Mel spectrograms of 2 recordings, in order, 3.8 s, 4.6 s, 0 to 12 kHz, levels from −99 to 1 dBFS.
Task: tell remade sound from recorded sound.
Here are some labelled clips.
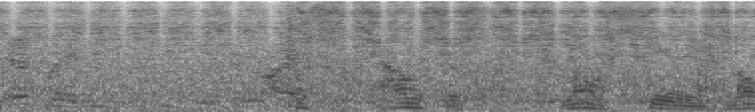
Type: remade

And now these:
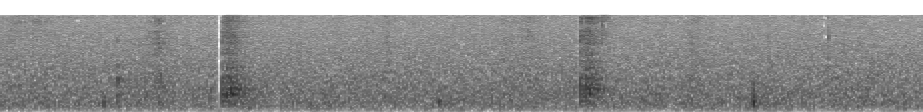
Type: recorded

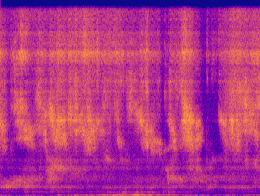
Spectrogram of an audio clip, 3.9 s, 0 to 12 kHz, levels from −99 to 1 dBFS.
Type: remade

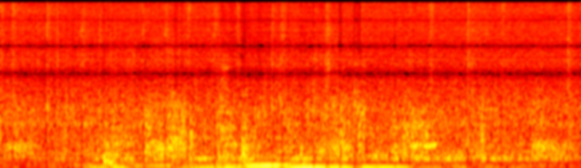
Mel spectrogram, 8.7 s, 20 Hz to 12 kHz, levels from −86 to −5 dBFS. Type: remade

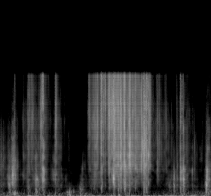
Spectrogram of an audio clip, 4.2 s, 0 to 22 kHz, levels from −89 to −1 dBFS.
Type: remade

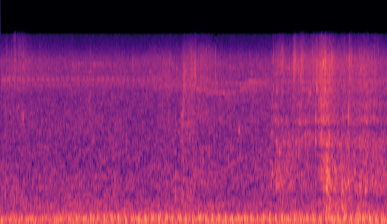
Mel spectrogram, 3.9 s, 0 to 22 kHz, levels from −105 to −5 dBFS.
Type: recorded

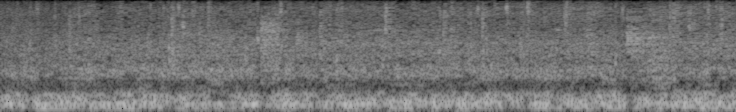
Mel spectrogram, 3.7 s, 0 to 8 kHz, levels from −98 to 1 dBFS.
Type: recorded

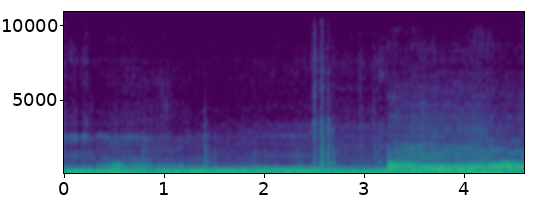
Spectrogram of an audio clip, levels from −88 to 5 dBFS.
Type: remade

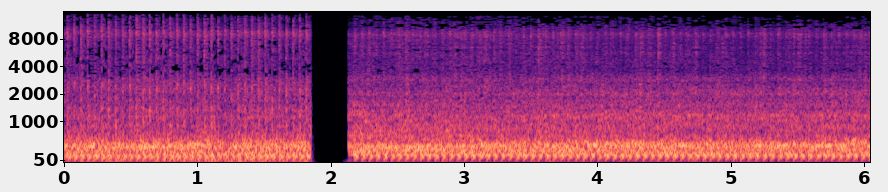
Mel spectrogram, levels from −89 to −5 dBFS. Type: recorded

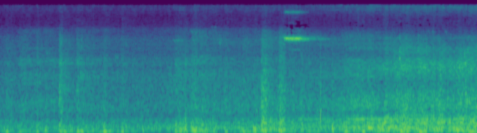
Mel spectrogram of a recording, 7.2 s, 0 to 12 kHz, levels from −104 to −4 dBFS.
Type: recorded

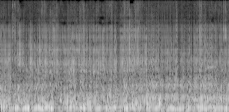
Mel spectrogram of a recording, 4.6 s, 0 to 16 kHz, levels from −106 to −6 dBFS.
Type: remade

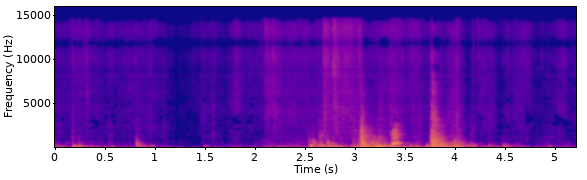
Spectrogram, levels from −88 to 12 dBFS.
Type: remade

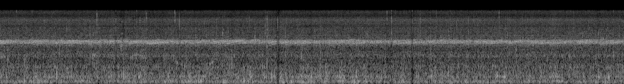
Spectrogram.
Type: recorded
